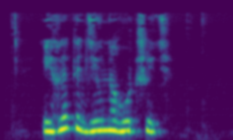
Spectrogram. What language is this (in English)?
Belarusian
